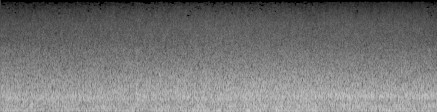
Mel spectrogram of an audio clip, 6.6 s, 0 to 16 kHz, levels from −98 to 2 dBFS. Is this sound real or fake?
real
